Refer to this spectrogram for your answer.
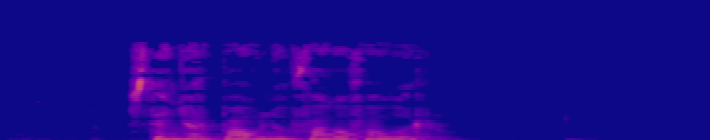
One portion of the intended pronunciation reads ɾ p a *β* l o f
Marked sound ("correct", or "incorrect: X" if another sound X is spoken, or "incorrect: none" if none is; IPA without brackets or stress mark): incorrect: w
